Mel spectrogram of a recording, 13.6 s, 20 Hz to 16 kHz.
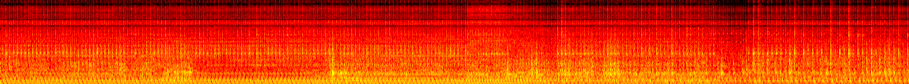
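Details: New Chinese 196cc single-cylinder four-stroke diesel, 22:1 compression, rated 3000 rpm, after bleeding fuel and kick starting: chugs at an even idle with a steady, rattly clatter, typical of a healthy small diesel.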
